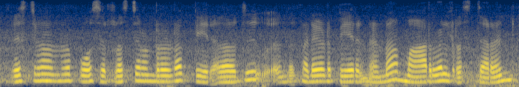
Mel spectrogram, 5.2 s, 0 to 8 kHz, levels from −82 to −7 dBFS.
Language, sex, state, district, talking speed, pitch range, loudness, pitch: Tamil, female, Tamil Nadu, Kanyakumari, 105 wpm, 195-225 Hz, -14 LUFS, 200 Hz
